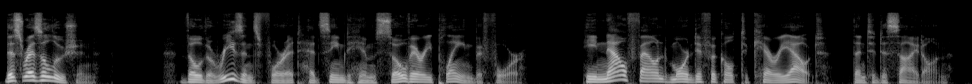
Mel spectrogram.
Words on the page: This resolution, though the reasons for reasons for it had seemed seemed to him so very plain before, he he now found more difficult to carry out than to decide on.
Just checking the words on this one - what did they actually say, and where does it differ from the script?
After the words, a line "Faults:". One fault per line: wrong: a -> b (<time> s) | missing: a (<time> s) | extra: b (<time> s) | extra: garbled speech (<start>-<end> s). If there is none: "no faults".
This resolution, though the reasons for it had seemed to him so very plain before, he now found more difficult to carry out than to decide on.
Faults:
missing: reasons for (2.9 s)
missing: seemed (3.5 s)
missing: he (6.0 s)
